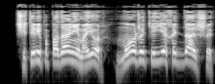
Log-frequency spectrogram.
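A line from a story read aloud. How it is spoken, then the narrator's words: Shouting. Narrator (Russian): крикнул распорядитель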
